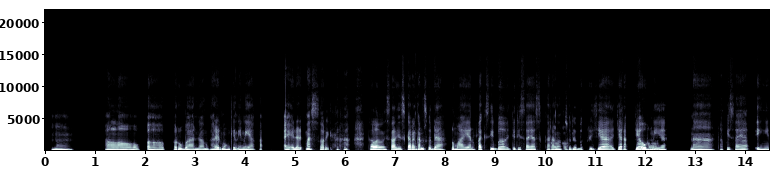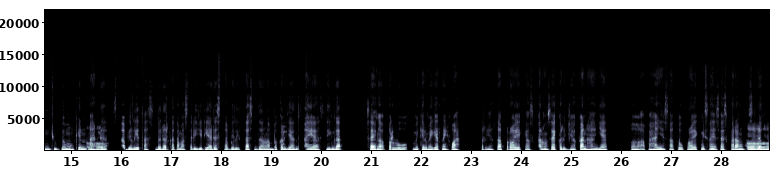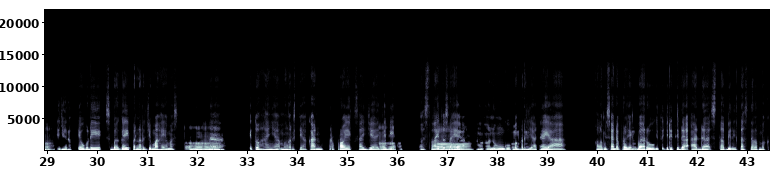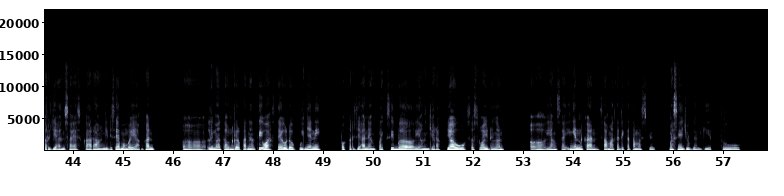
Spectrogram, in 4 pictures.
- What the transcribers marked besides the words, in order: chuckle; other background noise; tapping
- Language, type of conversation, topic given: Indonesian, unstructured, Bagaimana kamu membayangkan hidupmu lima tahun ke depan?
- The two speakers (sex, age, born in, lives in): female, 35-39, Indonesia, Indonesia; male, 35-39, Indonesia, Indonesia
